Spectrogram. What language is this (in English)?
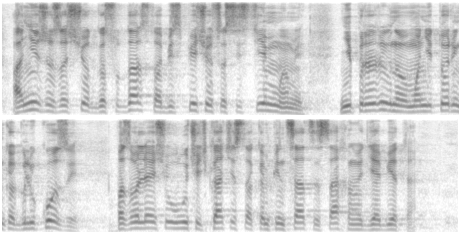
Kazakh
